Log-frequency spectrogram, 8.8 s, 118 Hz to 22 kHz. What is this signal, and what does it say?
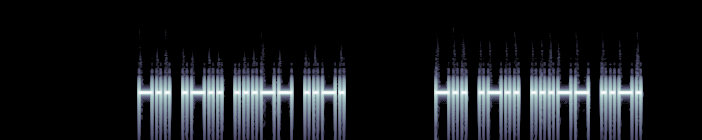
Morse code, heard as a keyed tone, about 22 wpm, 700 Hz. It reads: DL3F DL3F
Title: DXCC-100 Call Signs - 4 Characters - Repeated 2x - 22wpm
